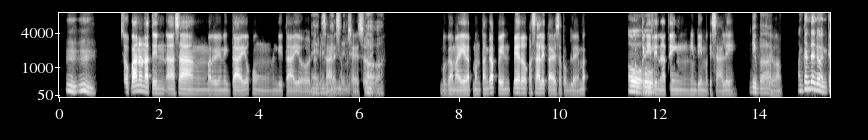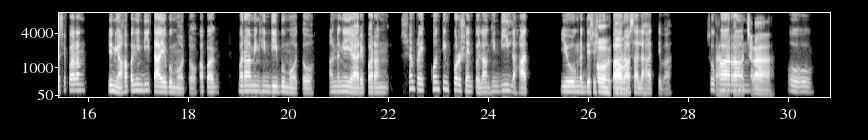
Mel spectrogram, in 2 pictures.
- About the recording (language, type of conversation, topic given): Filipino, unstructured, Paano mo ipaliliwanag ang kahalagahan ng pagboto sa halalan?
- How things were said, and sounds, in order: none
